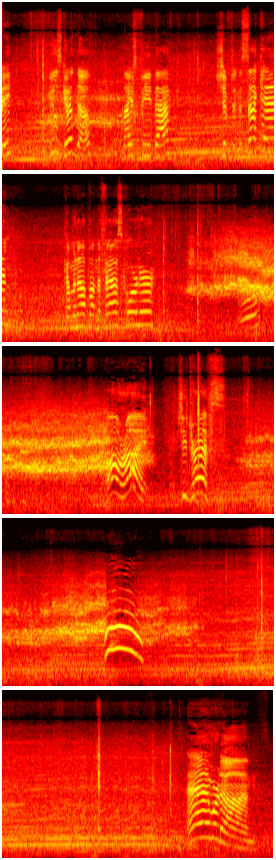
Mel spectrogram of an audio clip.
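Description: Tyres squeal sharply again and again as the car slides through turns.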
